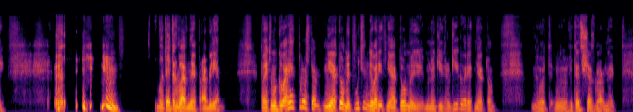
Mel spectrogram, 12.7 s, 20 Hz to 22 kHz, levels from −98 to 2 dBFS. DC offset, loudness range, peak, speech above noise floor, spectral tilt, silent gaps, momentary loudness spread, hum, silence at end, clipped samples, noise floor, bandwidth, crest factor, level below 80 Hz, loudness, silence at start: under 0.1%; 10 LU; -4 dBFS; 28 dB; -7 dB/octave; 2.81-3.04 s; 16 LU; none; 0.4 s; under 0.1%; -50 dBFS; 12 kHz; 18 dB; -52 dBFS; -23 LUFS; 0 s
